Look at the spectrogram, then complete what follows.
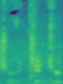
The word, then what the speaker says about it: Jinjer: excuse me called Pisces and it's by Jin Ginger is spelled j-i-n-j-e-r now if I knew anything about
